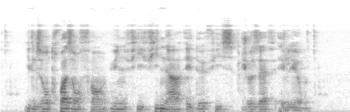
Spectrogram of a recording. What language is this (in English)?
French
